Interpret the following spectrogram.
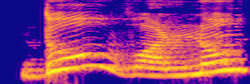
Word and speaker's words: द्वा: आप इसमें देख सकते हैं द्वा को किस प्रकार लिखना है, लेकिन बच्चों उच्चारण करते समय दो वर्णों की आवाज एक साथ ही होनी चाहिए।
